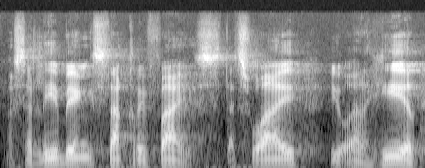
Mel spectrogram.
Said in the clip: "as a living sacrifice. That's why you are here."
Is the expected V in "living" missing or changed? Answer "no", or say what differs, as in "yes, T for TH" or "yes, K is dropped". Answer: yes, B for V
